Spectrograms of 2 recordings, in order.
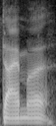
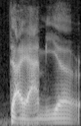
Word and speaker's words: Daima: You could not escape talk of Dragon Ball Daima, and it's pronounced Daima. Lady Emery, I love you to death, but it does hurt me when I hear Diamia, or however she was saying Diamia?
